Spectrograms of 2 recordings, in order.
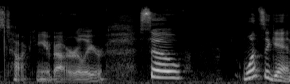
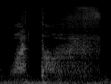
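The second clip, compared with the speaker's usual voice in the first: whisper; 20 dB quieter than usual. Retold or imitated. Shocked at missed calls and texts.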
